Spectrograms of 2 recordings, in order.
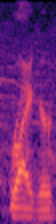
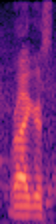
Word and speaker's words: Reiger: Is that how you say her name? Reiger, Yeah, Reiger.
